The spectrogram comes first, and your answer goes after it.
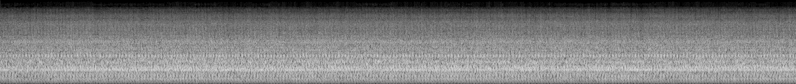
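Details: Westinghouse WH7000EC 7,000 W electric-start generator after carburetor cleaning and with the plugged spark arrestor removed: smooth, steady note with no misses. Running well.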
